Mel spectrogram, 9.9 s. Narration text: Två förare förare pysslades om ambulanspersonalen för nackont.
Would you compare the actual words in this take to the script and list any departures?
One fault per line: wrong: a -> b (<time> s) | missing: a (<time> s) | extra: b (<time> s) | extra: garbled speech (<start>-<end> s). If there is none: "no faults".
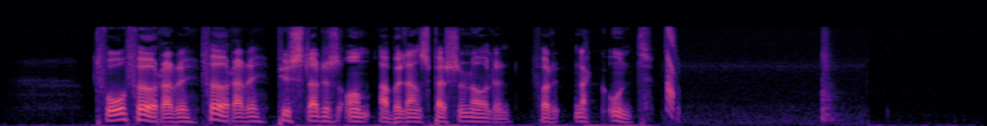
no faults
